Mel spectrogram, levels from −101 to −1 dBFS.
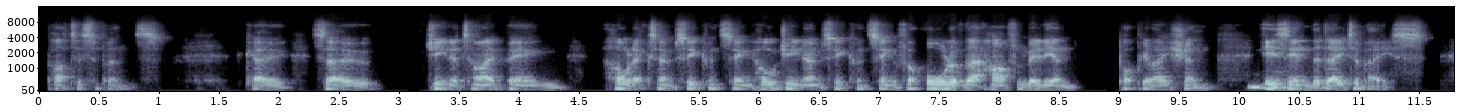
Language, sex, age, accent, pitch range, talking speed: English, male, 40-59, British, 90-115 Hz, 110 wpm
